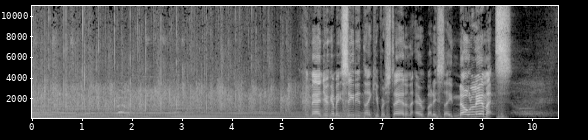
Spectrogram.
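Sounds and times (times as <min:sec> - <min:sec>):
audience clapping hands in worship: 0:00.0 - 0:06.8
speech: 0:05.6 - 0:09.6.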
